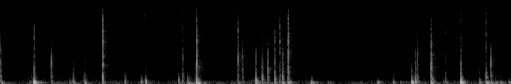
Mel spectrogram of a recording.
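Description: A thin strip of brown kraft paper is held in both hands and repeatedly folded and squeezed with the fingertips. The paper gives off short, dry crinkles and crackles, with soft low thumps under sharper bright snaps. The sounds come in quick, uneven bursts with brief pauses between them.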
